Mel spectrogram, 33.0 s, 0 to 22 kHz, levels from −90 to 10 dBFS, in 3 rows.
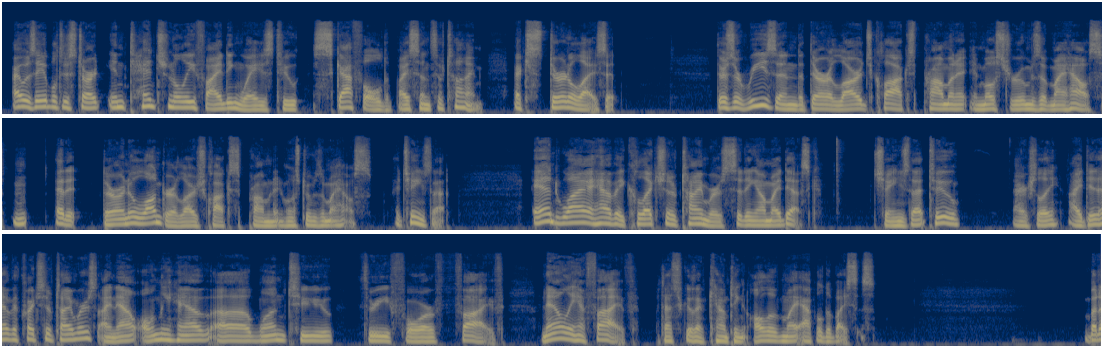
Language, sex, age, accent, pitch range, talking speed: English, male, 50-69, American, 120-170 Hz, 175 wpm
